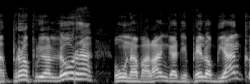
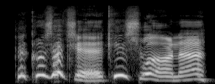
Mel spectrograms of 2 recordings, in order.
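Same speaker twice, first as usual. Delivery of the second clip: much higher, drawn-out voice; startled sleepy call; 7 semitones higher, slower than usual. Acted. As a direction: call out groggily at the door. Sleepy Geronimo opens door.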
